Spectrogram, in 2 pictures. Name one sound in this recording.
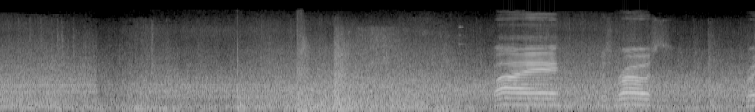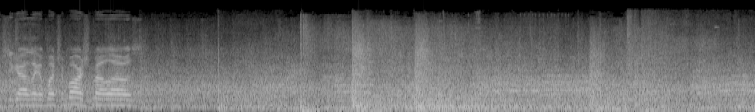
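A game vehicle engine roars steadily.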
